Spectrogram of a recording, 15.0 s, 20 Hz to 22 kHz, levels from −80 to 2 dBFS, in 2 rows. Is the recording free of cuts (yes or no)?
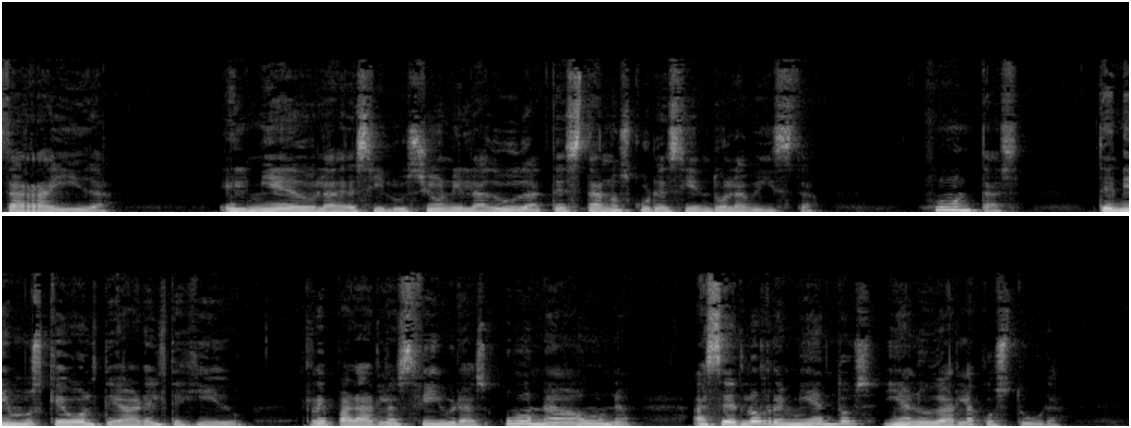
yes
